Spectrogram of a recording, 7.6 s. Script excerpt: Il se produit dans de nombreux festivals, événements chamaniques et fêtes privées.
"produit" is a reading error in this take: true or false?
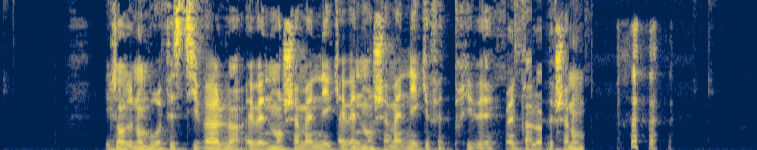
true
